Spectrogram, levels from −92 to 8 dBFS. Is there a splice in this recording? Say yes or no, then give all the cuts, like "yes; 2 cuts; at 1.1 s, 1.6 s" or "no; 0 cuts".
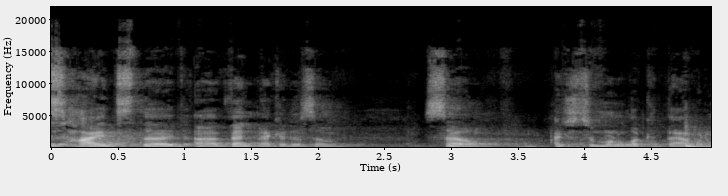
no; 0 cuts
